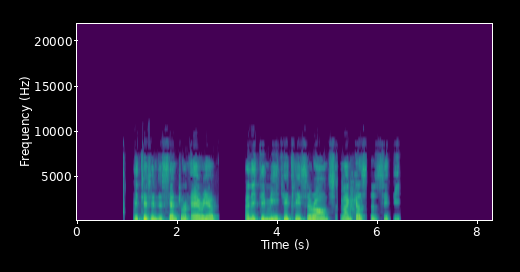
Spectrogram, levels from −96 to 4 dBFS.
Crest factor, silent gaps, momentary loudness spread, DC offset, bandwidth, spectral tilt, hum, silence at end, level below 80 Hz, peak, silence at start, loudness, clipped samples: 18 dB; 2.86-3.36 s, 5.23-5.27 s, 5.81-5.86 s, 6.29-6.33 s; 12 LU; under 0.1%; 7.8 kHz; -5.5 dB/octave; none; 1.85 s; -68 dBFS; -6 dBFS; 1.15 s; -22 LUFS; under 0.1%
